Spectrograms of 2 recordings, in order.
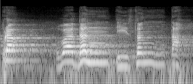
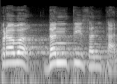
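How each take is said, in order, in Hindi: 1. शब्द को pra और फिर vadanti में बांटा गया है। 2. शब्द को prava और फिर danti में बांटा गया है। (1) "प्र उपसर्ग है, तो प्र पहले कह दो" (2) "लोग ऐसे पढ़ते प्रवदन्ति संता, नहीं नहीं, दंती माने दांत हो जाएगा"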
